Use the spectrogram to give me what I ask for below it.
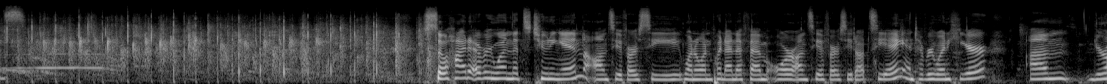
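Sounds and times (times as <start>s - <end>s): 
crowd round of applause: 0.0s - 4.4s
speech: 4.4s - 11.0s.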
